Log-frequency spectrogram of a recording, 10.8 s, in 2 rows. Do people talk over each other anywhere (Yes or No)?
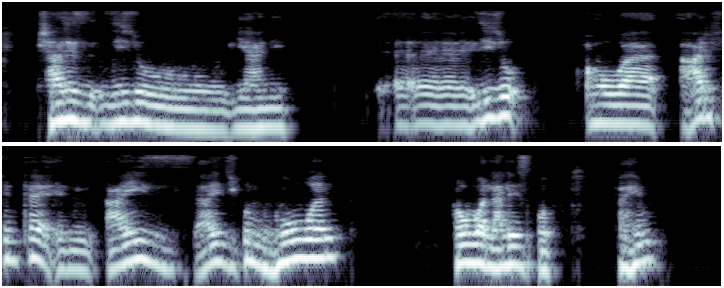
No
